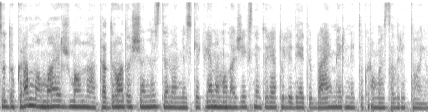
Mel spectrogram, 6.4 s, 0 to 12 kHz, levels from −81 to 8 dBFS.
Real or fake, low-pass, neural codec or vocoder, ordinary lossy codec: fake; 10.8 kHz; codec, 24 kHz, 3 kbps, HILCodec; AAC, 64 kbps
